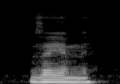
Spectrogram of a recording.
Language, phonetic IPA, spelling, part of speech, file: Polish, [vzaˈjɛ̃mnɨ], wzajemny, adjective, LL-Q809 (pol)-wzajemny.wav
